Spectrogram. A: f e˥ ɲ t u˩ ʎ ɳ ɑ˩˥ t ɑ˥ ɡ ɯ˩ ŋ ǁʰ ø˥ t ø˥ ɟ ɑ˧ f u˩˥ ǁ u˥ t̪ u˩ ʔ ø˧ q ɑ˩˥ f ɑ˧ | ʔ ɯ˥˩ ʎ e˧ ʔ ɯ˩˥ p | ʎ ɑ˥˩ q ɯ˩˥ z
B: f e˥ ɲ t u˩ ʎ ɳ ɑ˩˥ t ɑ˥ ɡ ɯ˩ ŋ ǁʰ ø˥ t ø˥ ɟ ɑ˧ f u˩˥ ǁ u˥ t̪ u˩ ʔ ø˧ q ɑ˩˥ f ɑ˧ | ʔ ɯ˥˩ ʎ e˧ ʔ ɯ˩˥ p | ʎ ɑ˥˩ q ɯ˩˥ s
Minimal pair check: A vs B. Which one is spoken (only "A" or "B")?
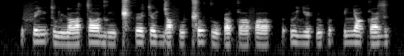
A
